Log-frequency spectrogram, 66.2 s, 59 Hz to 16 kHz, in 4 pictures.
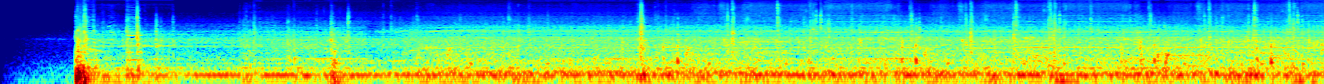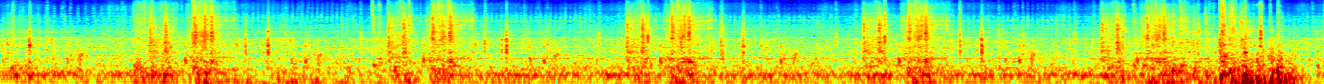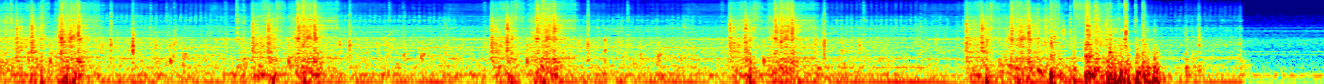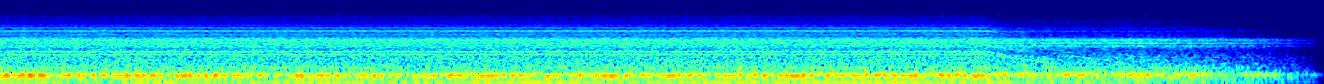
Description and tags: Printer, Very Close, A
A raw recording of a MultiXPress X7400GX printer. The recorder was placed on the output board where the paper leaves the machine. As such, it picks up the vibrations of the machine significantly, making it appear louder.
An example of how you might credit is by putting this in the description/credits:
The sound was recorded using a "H1 Zoom V2 recorder" on 22nd September 2016.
